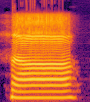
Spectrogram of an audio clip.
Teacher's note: سا کی ادائیگی ہوتی ہے زبان کی نوک جب اوپر کے سامنے کے جو دو دانت ہیں نا ثنایا علیہ، ان کے سرے سے لگے تو سا ادا ہوتا ہے، تو اس کو سیٹی سے نہیں پڑھنا بلکہ سا، نرمی سے سا۔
